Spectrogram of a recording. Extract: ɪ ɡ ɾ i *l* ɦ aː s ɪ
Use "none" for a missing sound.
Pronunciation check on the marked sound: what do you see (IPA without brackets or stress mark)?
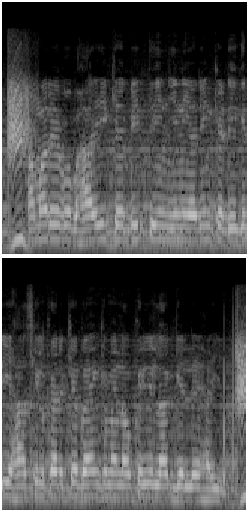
none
